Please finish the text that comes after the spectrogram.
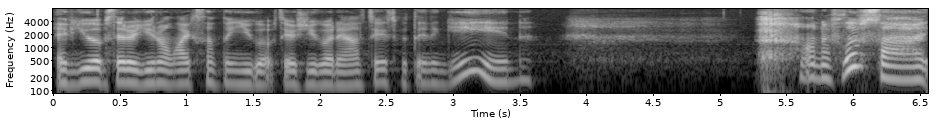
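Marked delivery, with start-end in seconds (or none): none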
